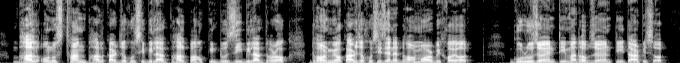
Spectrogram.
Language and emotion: Assamese, neutral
